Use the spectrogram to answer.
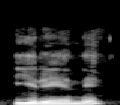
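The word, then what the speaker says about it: εἰρήνη: Já apareceram, que é o E. Irene, sempre que você tiver um epsilon e um iota juntos, esse ditongo, você pronuncia I.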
